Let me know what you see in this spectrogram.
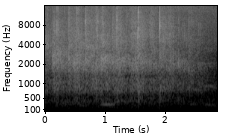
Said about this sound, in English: I'm thankful for the fathers here in the house today too, who come with their wife and bring their kids to the house of God so they can see both mom and dad love the Lord. But I think we should clap that. I think that's worthy.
